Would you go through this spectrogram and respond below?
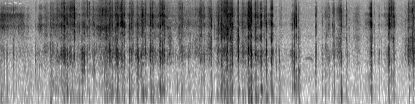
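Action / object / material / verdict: scrape / thin plastic sheet / plastic / none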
